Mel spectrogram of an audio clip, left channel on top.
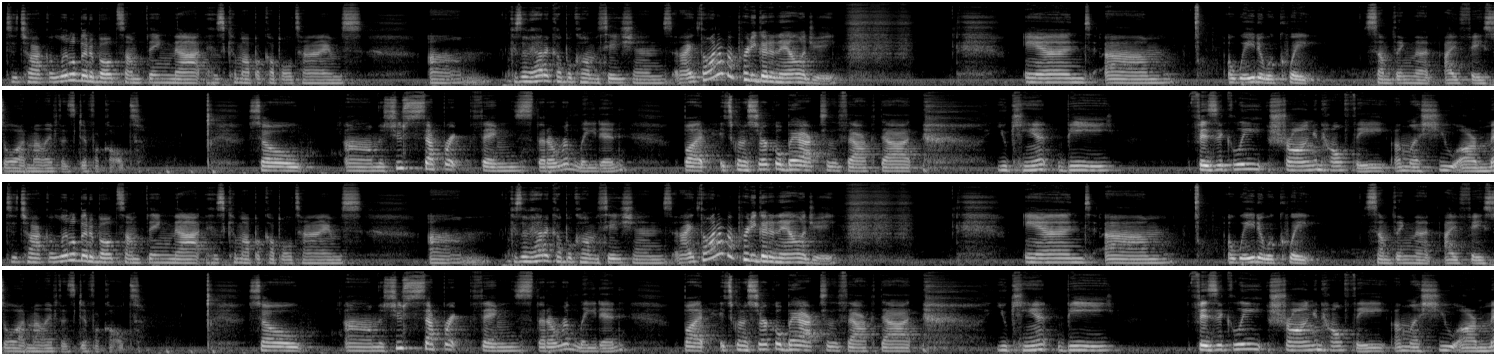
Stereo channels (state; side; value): normal; both; correlation 0.22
